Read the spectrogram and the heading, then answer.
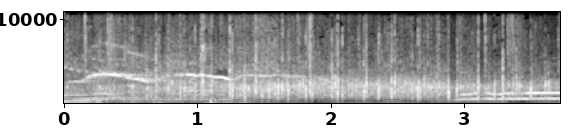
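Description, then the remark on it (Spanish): Steady audience applause at a live recording about cryptocurrency fills the whole stretch, a dense wash of clapping with scattered cheers and a few whistle-like tones rising over it, loud and continuous throughout. “Aplauso, aplauso.”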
